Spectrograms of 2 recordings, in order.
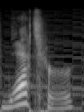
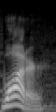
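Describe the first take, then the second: First: The word is said slowly and carefully. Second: The word is said quickly and casually.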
